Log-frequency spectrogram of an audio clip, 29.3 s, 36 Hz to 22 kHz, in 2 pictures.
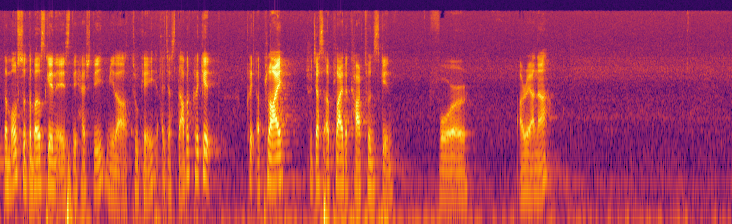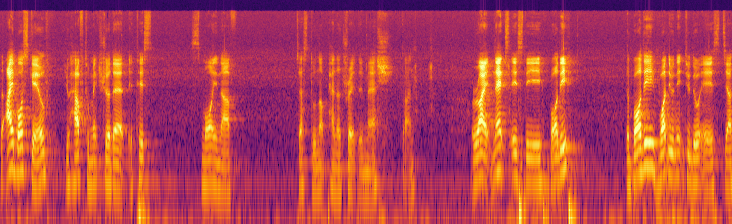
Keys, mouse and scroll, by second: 1.1-4.7 drag, 5.2-10.3 drag, 11.4 scroll, 11.5 c, 11.5 c, 11.6 c, 11.8 c, 13.7-14.1 drag, 14.1-14.5 scroll, 20.7 click, 21.6 click, 21.9-24.1 typing, 23.0 click, 23.3-23.7 scroll down 15, 24.3 click, 24.6-25.1 scroll down 10, 25.1 scroll, 27.3-29.2 drag.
